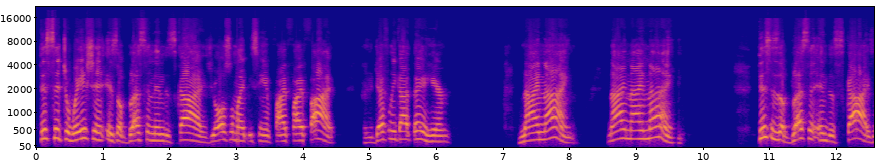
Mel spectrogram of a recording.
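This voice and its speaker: Middle-aged woman, live tarot reader, blunt and encouraging, swears casually, mid-range pitch. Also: breathy edge. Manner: blunt, swears casually, pep-talk delivery.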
